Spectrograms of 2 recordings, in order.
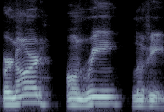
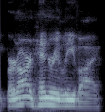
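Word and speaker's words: Bernard-Henri Lévy: There's a guy named Bernard Henri Levy, Bernard Henry Levi, in more white guy English pronunciation.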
